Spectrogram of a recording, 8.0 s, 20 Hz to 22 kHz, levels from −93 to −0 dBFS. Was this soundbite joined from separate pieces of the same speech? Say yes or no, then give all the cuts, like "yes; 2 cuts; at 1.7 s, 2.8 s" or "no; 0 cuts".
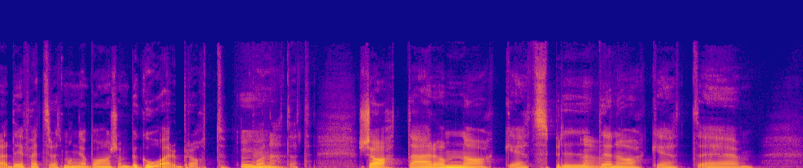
no; 0 cuts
